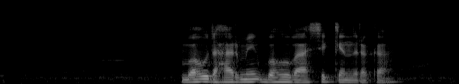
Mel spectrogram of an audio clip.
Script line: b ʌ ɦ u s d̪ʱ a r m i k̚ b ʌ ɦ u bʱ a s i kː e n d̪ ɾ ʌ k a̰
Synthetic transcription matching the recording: b ʌ ɦ u d̪ʱ a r m i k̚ b ʌ ɦ u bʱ a s i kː e n d̪ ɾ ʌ k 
